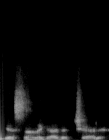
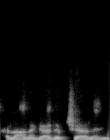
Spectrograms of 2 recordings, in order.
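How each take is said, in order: First: Softer answer, falling on عليه; quiet affirming answer. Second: Rising questioning tune ending on عليه; quick self-question, lifting up on عليه. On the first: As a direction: settle it quietly, tune dropping on عليه. (جواب هادئ بنبرة هابطة على "عليه") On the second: (سؤال سريع بنبرة صاعدة على "عليه") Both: Shown as a demonstration. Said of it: "بس خل أميز".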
